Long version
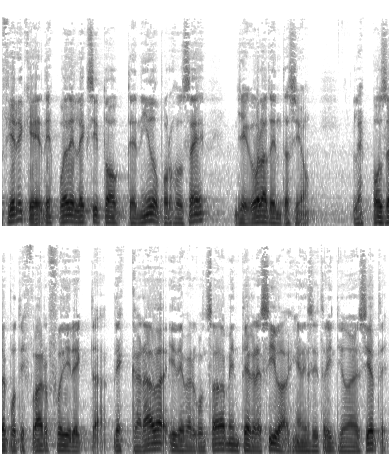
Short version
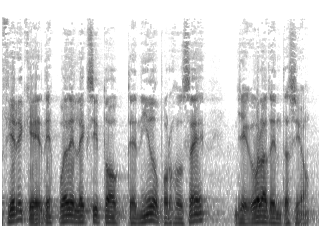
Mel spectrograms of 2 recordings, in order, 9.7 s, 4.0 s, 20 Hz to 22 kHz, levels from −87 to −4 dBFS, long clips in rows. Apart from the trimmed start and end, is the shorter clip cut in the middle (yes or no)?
no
